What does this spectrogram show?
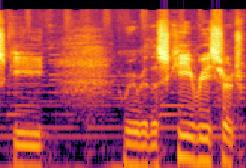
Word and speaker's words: SCI: scientific Computing and imaging which we pronounced ski we were the ski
